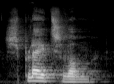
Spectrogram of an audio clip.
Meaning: 1. bone of contention, point of contention (cause of controversy or division) 2. bacterium
- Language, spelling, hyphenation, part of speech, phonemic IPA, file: Dutch, splijtzwam, splijt‧zwam, noun, /ˈsplɛi̯t.sʋɑm/, Nl-splijtzwam.ogg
